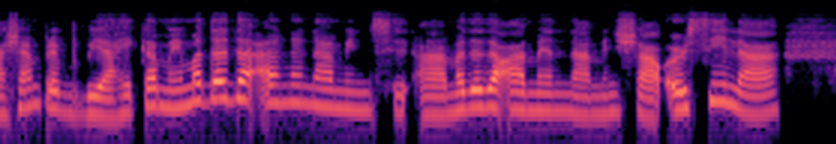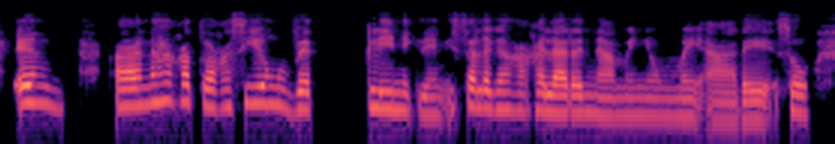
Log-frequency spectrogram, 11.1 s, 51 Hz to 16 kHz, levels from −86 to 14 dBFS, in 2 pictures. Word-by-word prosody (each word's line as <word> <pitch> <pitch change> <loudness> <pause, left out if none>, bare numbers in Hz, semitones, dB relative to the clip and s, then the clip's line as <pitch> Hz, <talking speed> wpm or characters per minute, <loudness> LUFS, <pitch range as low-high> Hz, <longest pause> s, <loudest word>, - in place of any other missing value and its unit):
siyempre 215 +5 -1
bibiyahe 175 -2 -1
kami, 230 -2 +1
madadaanan 275 -1 +4
namin 215 -4 -4
si 185 -2 -8
ah, 170 0 0
madadaanan 200 -1 +3
namin 170 +1 -4
siya 175 -4 +2
or - - +6
sila 210 -7 0 0.5
and, 260 -4 +4 0.3
ah, 235 +1 +3
nakakatuwa 270 -4 -1
kasi 260 +2 -6
'yong 240 -4 -7
vet 205 0 0 0.4
clinic 210 -3 -2
na 170 -1 -7
'yon - - -18
is - - -15
talagang 215 -3 0
kakilala 185 -2 +1
namin 160 -2 -7
'yong 155 0 -11
may-ari. 140 -3 -5
So, 180 -2 -4
200 Hz, 150 wpm, -24 LUFS, 175-235 Hz, 0.5 s, or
